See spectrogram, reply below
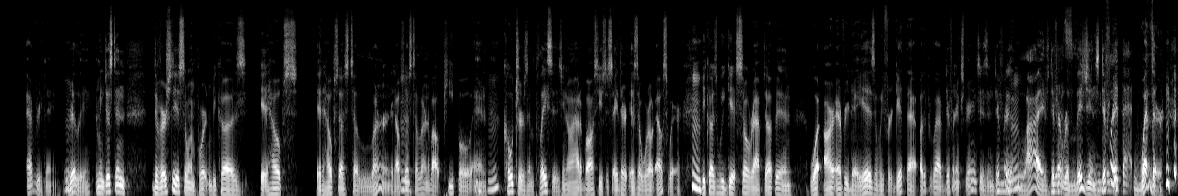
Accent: Lansing, Michigan, United States; also born or lived in Ann Arbor, Michigan; I born and raised in Lansing, Michigan. I went to Waverly High School in the 90s

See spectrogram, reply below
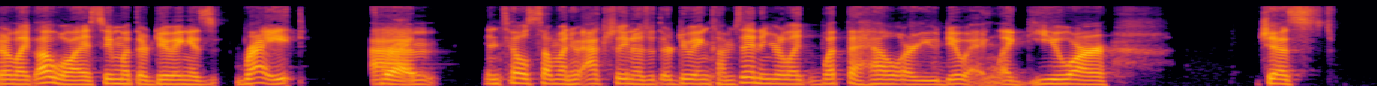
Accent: Dallas, Texas, United States; But it like made no sense, me being this girl from Dallas going to Binghamton.

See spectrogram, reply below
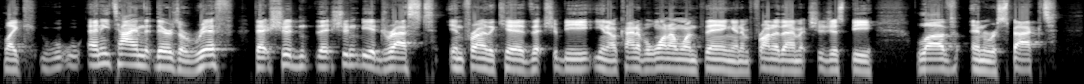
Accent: Chicago, Illinois, United States; also born or lived in Saint Louis; now in Austin, United States; I grew up in Chicago

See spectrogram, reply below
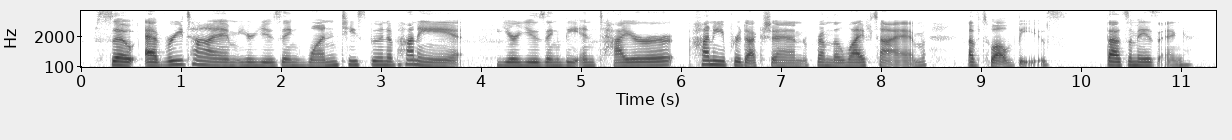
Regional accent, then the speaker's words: Joshua Tree, California, United States; I grew up in Joshua Tree, California, which is in San Bernardino County

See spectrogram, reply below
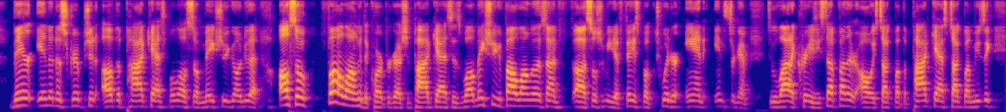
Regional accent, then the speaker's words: Milwaukee, Wisconsin, United States; I am from Milwaukee

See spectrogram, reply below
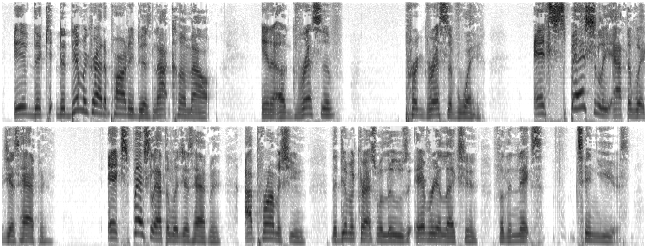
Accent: Monroe, Georgia, United States; I'm from Monroe, Georgia

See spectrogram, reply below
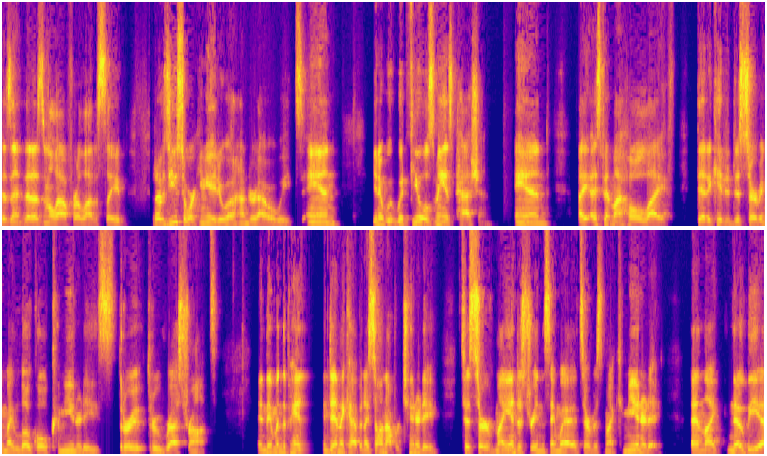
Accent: Louisiana, United States; moved away as an adult; now in Los Angeles, United States; I'm from Louisiana.

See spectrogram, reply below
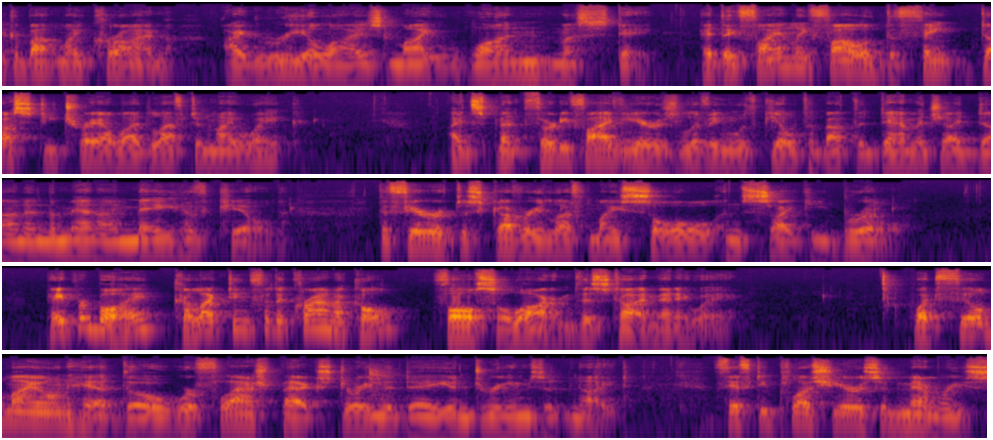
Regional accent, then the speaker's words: San Bruno, California, United States; it's the town where I grew up, 10 miles south of San Francisco

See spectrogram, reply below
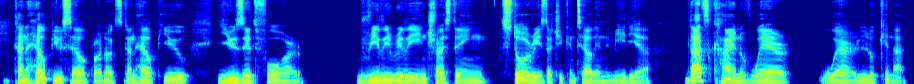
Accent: Yorubaland, Nigeria; moved away; I'm Yoruba. I was born in Nigeria, um, and my two parents are from the Yoruba ethnic group.

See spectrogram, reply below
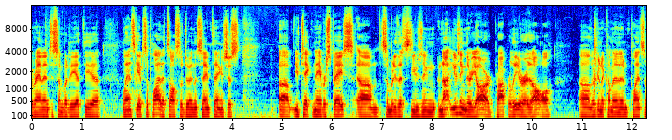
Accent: Norwood Young America, Minnesota, United States; now in Minneapolis, United States; So I grew up in Norwood, Young America. So it's 45 minutes west of the cities.

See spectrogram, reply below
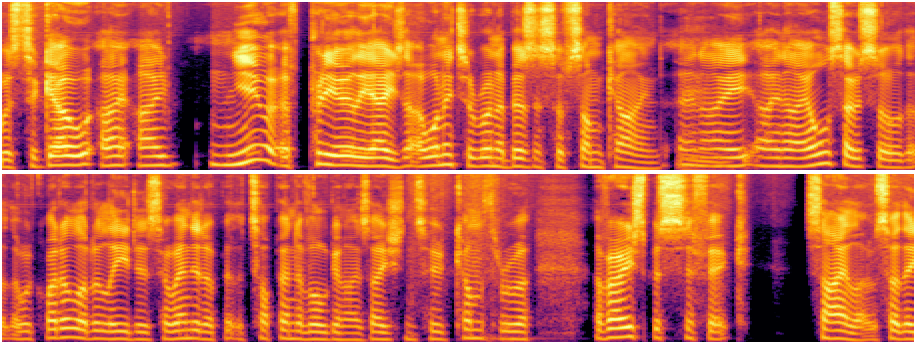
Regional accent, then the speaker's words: Manchester, North West England, United Kingdom; So I was born in Manchester.

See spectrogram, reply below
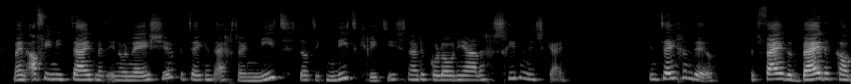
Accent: Netherlands; moved away as an adult; now in England, United Kingdom; In Nederland, mijn moederland, en in Engeland, waar ik al meer dan 15 jaar woon

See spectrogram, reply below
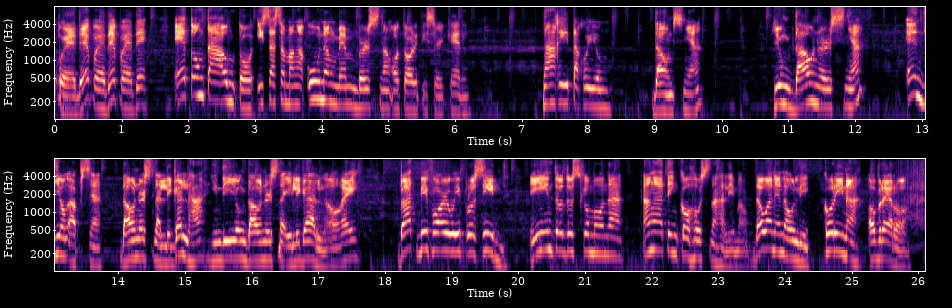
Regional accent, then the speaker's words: Batangas, Calabarzon, Philippines; taga Batangas ako, probinsya

